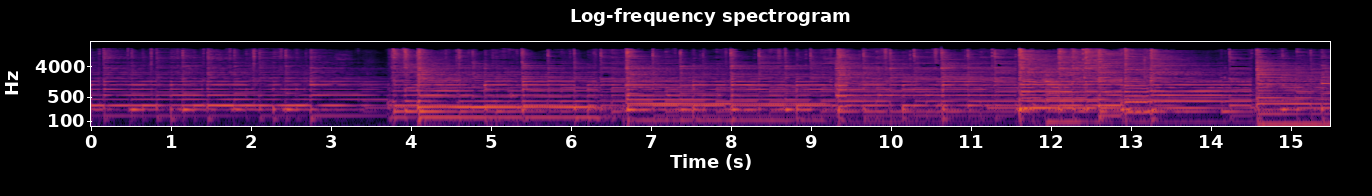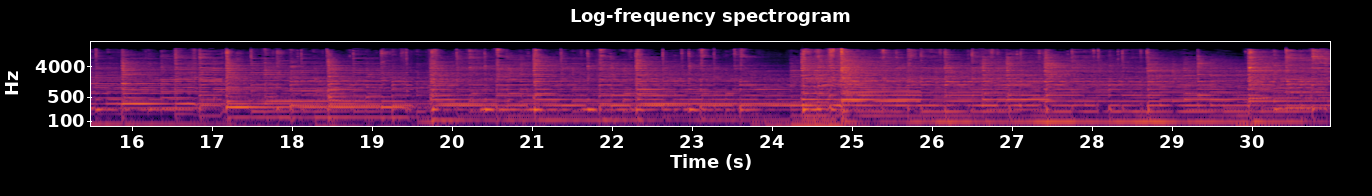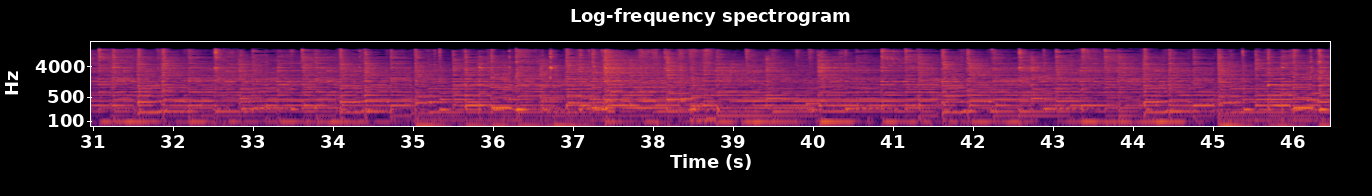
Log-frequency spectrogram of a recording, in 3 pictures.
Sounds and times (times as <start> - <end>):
Music: 0.0 - 46.4.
